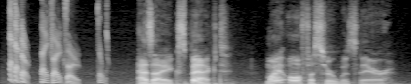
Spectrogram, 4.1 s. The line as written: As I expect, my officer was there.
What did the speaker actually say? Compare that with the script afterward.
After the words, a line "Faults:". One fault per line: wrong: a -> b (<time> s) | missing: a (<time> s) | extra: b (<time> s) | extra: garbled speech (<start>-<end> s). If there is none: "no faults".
As I expect, my officer was there.
Faults:
no faults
